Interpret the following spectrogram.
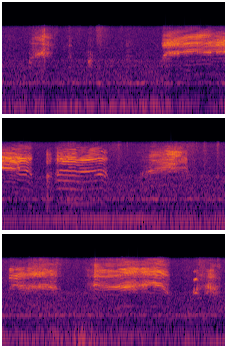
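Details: A frightened, hand-reared striped hyena cub, a young female hiding defensively from a person she distrusts, gives harsh, raspy squalls in bursts with one wavering squeal between them.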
